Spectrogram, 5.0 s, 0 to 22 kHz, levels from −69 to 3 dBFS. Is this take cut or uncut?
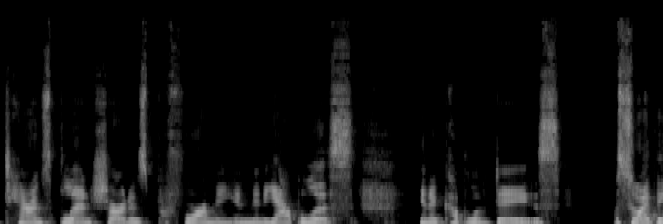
uncut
